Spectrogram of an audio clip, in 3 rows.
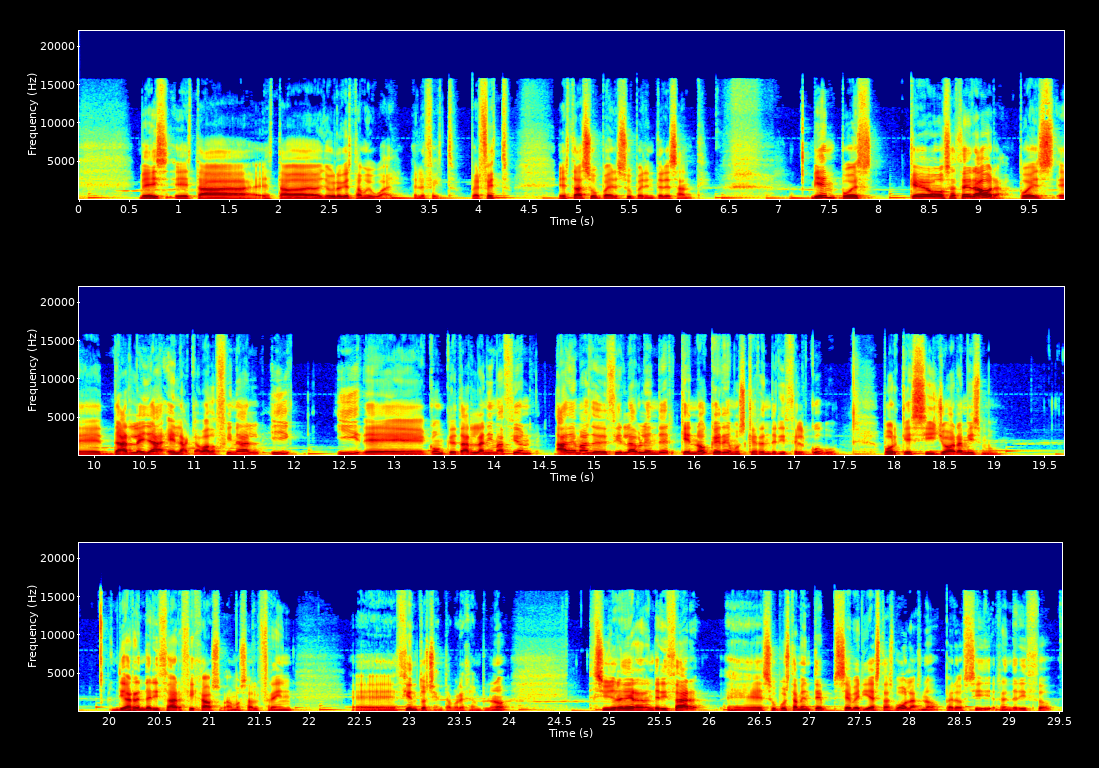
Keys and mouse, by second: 5.2 space, 6.4-12.0 drag, 12.0 middle click, 21.4-22.9 drag, 28.7 click.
